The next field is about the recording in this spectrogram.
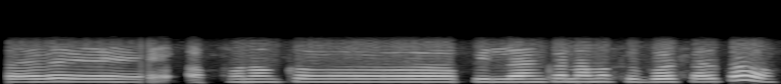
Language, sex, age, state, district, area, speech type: Odia, female, 30-45, Odisha, Kendujhar, urban, conversation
